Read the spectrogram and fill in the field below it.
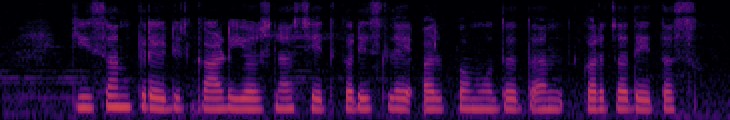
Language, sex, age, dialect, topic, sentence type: Marathi, female, 25-30, Northern Konkan, agriculture, statement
